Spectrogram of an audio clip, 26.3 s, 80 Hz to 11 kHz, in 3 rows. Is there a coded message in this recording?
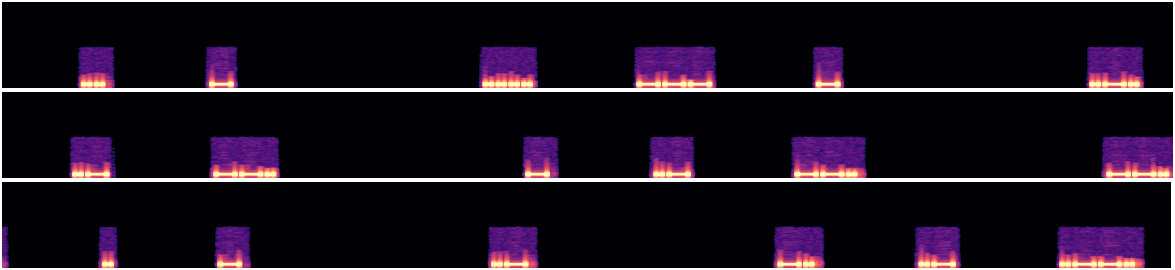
Yes: Morse code from 0.6 to 26.0 s, heard as a keyed tone, about 25 wpm, spaced as for 9 wpm, 600 Hz. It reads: IT HOT RAG TAG GET A NAP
